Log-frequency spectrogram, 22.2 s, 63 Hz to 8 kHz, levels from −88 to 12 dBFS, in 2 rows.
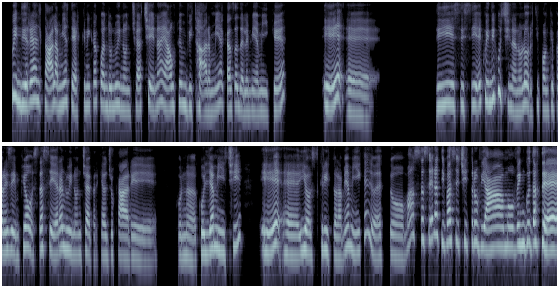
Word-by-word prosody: Quindi 255 -7 +3
in 230 - +7
realtà 255 -6 +3
la 230 -2 +2
mia 240 +3 -2
tecnica, 220 +1 -4
quando 220 -3 -1
lui 225 +2 -2
non 195 -1 -6
c'è 200 +2 -4
a 200 - -2
cena, 225 +2 -2
è 245 - -2
auto 210 +3 -1
invitarmi 205 -3 -2
a 240 - -6
casa 200 +1 -1
delle 185 -3 -4
mie 180 -1 -6
amiche. 185 - -4 0.7
E 235 +8 +3
ehm 170 - -3 1.3
Sì, 230 +2 0
sì, 225 0 -7
sì 225 +1 -4
e 230 - +1
quindi 260 +2 0
cucinano 220 - -2
loro, 225 -4 +1
tipo 200 0 -7
anche 195 +3 -6
per 205 -1 -3
esempio 210 +1 0
stasera 225 -1 -1
lui 225 -3 0
non 190 0 -7
c'è 195 0 -1
perché 175 +2 -14
è - - -1
a - - -2
giocare 170 -4 -2 0.4
con 175 -3 -5
con 200 +2 +2
gli 195 +3 +2
amici 235 - 0 0.3
e, 215 +6 +3
ehm, 185 -2 -1
io 225 -1 +4
ho - - -5
scritto 220 -2 -4
alla 175 -1 -1
mia 225 +7 -2
amica 220 - -4
e 395 - -5
le - - -1
ho - - -2
detto: 180 0 -5
"Ma 350 - -1
stasera 320 0 +2
ti 295 -6 -3
va 290 +2 +5
se 295 -3 -5
ci 280 -3 -2
troviamo, 245 -2 +5
vengo 260 +3 +2
da 285 0 +5
te.". 225 -5 +10
220 Hz, 180 wpm, -23 LUFS, 190-245 Hz, 1.3 s, te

